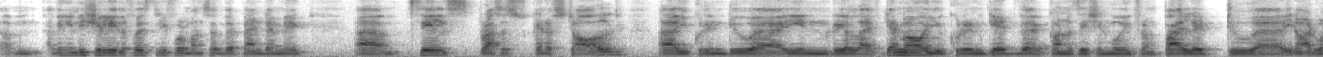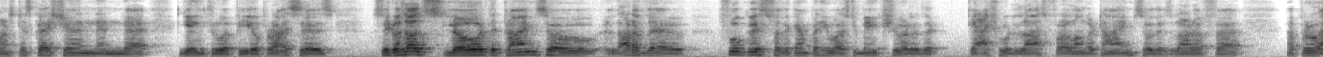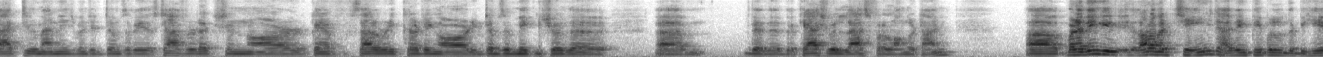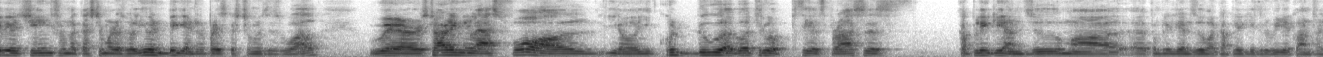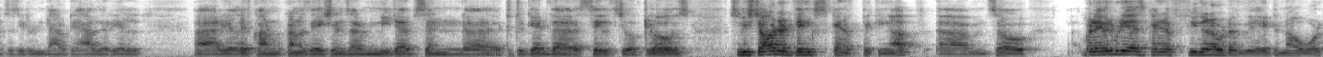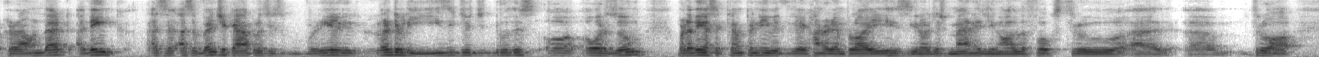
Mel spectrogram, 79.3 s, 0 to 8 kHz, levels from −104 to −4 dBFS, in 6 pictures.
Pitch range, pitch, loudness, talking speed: 95-120 Hz, 105 Hz, -29 LUFS, 195 wpm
